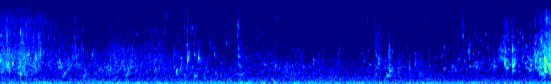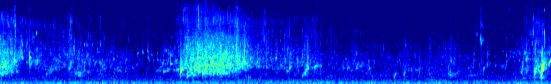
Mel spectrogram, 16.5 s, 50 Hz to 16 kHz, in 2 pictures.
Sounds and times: Small waves stoney beach 0.0 - 2.5
Small waves stoney beach 10.9 - 13.8

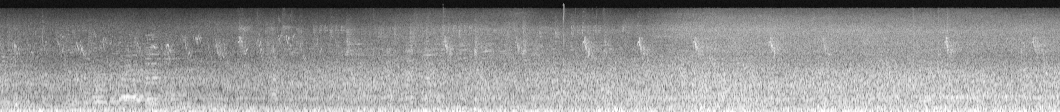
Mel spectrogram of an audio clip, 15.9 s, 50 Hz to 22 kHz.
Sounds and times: people enjoying the park with personal speakers 0.0 - 11.8

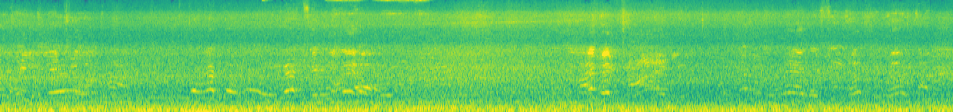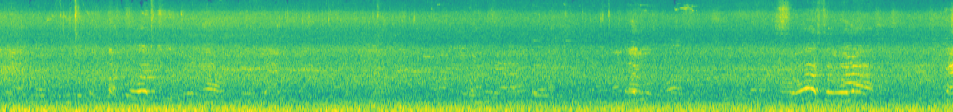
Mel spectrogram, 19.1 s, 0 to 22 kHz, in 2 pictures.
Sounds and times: Traffic sound 0.0 - 19.0

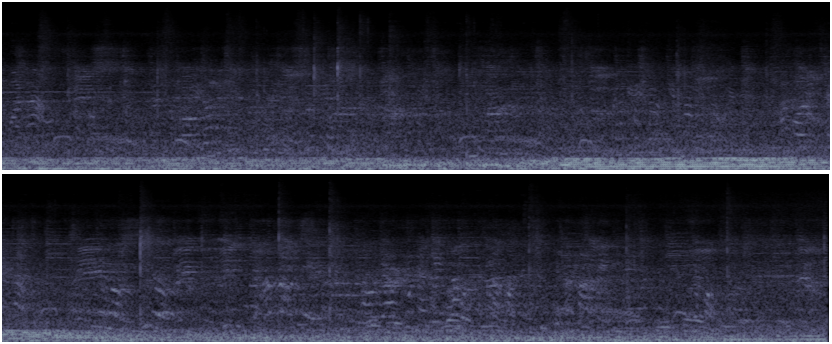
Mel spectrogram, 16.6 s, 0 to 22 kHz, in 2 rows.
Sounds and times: elderly people are doing aerobics 0.0 - 16.5

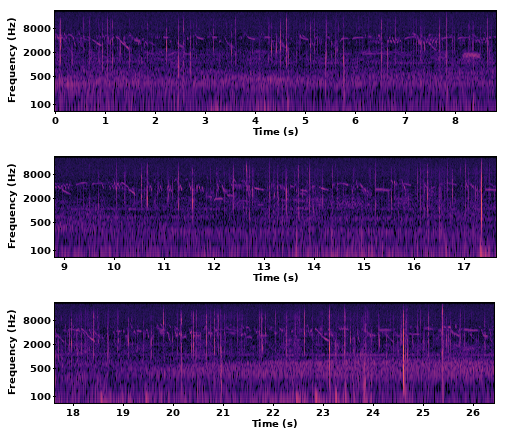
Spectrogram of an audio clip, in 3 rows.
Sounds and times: Rain on hood 0.0 - 26.4

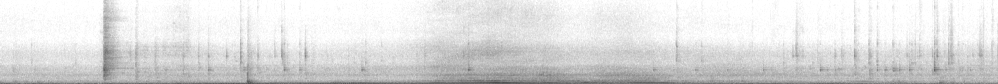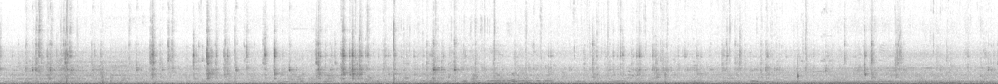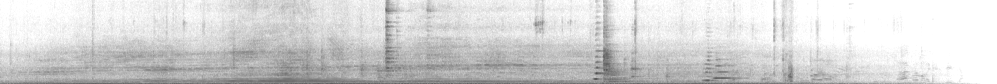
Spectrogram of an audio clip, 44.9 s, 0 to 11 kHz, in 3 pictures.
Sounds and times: traffic 0.0 - 44.5
flags 32.1 - 42.8

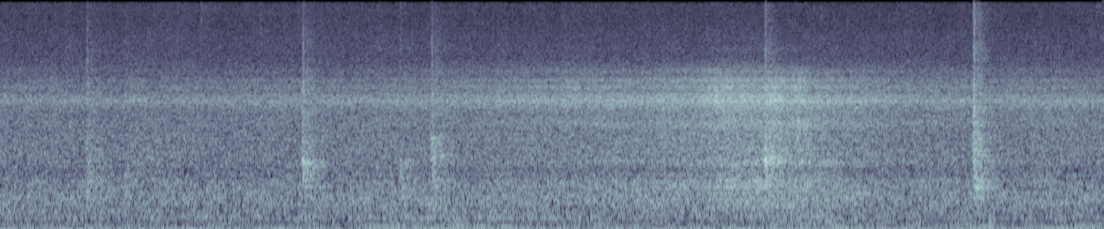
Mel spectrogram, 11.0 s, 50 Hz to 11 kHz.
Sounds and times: rain 0.0 - 11.0

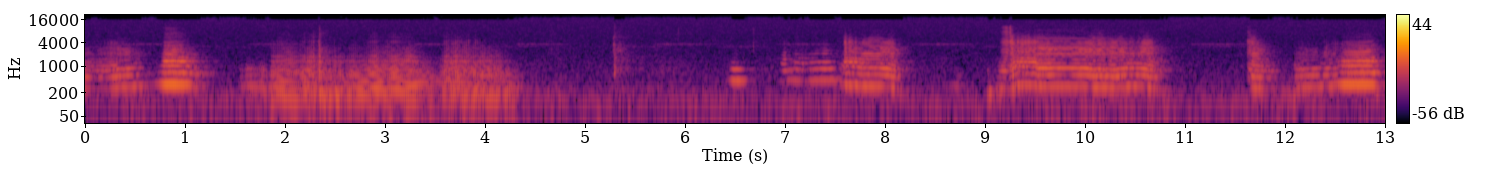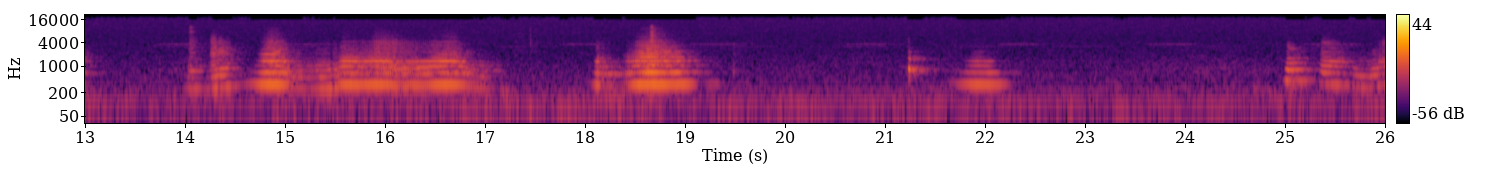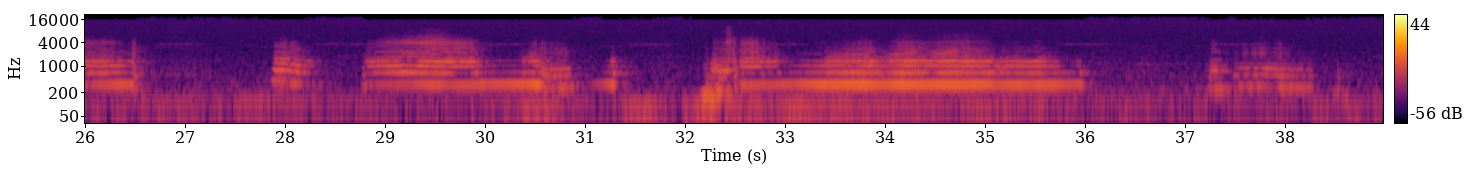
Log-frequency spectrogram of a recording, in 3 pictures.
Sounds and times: creaking with wooden doors 0.0 - 19.7
cricket outside 5.4 - 6.6
cricket outside 7.7 - 12.1
cricket outside 13.7 - 14.3
cricket outside 20.6 - 24.3
creaking with wooden doors 20.6 - 22.5
creaking with wooden doors 24.7 - 27.2
cricket outside 25.0 - 27.3
creaking with wooden doors 27.8 - 36.3
cricket outside 28.3 - 32.2
cricket outside 33.0 - 36.4
creaking with wooden doors 37.1 - 38.7

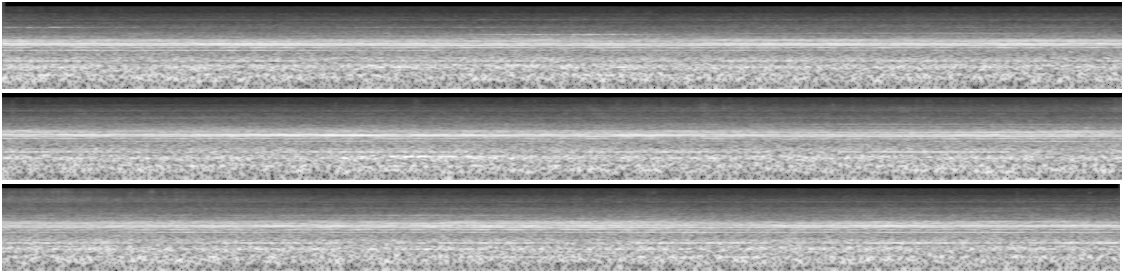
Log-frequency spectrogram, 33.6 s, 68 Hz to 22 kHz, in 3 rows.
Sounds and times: office building air conditioning 0.0 - 33.5

